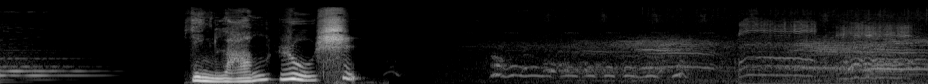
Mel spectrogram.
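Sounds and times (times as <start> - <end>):
speech: 1.9 - 3.6
sheep bleating: 5.9 - 9.2.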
